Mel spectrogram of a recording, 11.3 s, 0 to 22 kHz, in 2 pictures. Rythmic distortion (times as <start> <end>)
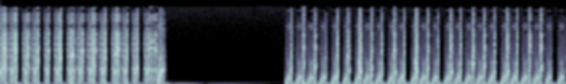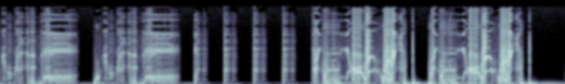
2.8 10.3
